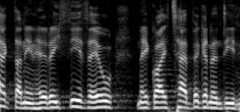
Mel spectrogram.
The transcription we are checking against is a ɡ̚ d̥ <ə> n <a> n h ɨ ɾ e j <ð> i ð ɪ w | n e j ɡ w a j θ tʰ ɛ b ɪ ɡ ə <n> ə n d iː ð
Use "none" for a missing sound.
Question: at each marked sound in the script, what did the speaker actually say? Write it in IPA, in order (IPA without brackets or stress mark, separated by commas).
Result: a, i, θ, n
